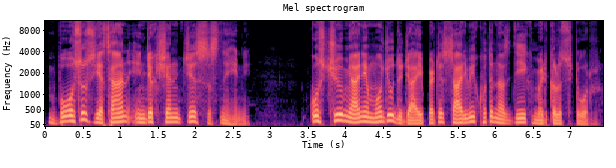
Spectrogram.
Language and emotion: Kashmiri, neutral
